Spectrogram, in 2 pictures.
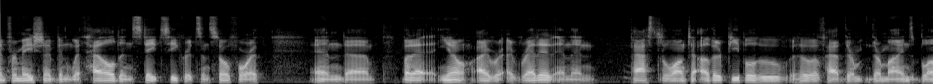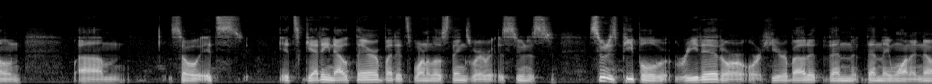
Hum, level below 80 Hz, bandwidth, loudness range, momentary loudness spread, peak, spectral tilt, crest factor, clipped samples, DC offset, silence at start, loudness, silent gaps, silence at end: none; -50 dBFS; 10 kHz; 4 LU; 9 LU; -4 dBFS; -6 dB/octave; 14 dB; under 0.1%; under 0.1%; 0 s; -18 LUFS; none; 0 s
